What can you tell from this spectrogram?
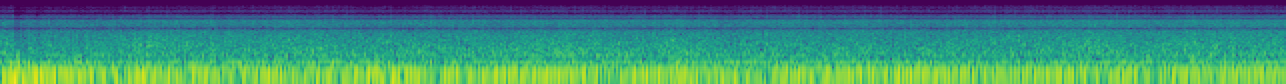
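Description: Steady wind buffeting the microphone over water rushing and lapping around a small boat, with a constant low rumble underneath.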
